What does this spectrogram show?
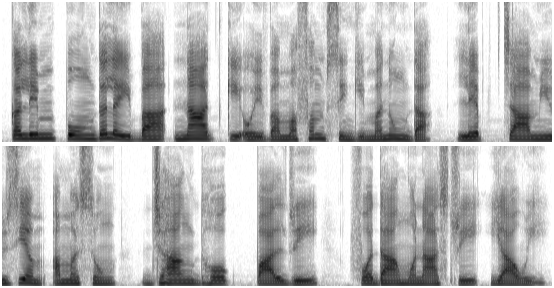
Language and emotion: Manipuri, neutral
